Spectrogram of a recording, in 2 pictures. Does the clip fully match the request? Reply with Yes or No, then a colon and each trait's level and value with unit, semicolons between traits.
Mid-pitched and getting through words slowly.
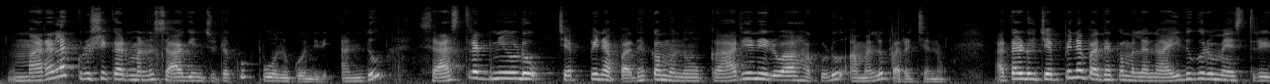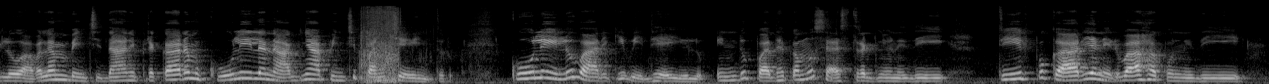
No: high, 195 Hz; slow, 70 wpm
